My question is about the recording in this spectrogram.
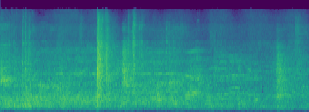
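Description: Gym weight equipment giving one loud, sharp metal clank about two seconds in, with a few lighter clinks around it, over a steady background of voices in a large room.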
